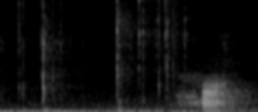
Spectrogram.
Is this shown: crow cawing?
no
